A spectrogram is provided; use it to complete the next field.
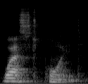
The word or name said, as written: West Point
